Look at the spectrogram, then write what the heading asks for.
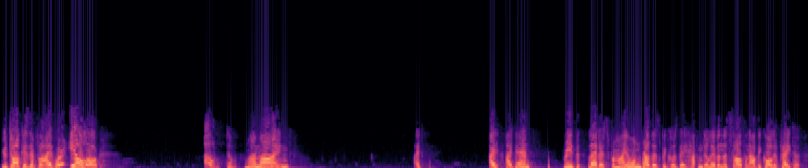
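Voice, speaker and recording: An actress playing a proud, embattled president's wife in a formal, theatrical 1940s radio drama style. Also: female voice, extremely high pitch, moderate pace, long pauses. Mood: distraught, angry. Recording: muffled vintage 1940s radio recording.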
